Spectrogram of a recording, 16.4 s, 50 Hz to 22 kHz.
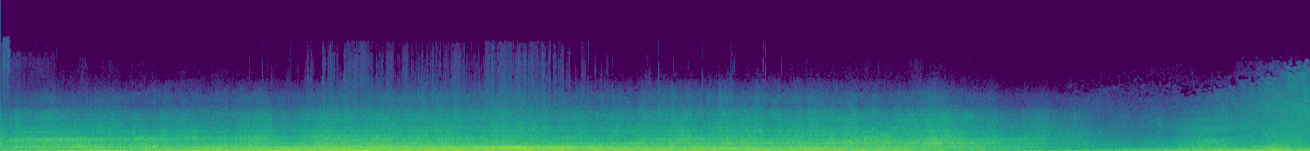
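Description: Loud, steady droning from the engines and propellers of a B-24 Liberator bomber, with a deep harmonic hum. The roar eases slightly near the end, then swells again.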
